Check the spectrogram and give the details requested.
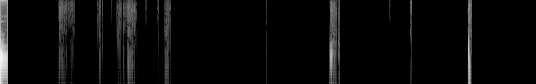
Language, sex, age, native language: Icelandic, female, 30-39, Icelandic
